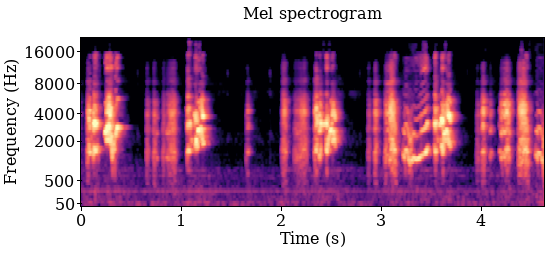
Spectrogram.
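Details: Happy cockatiel chattering indoors: raspy, scratchy bursts mixed with squeaky sliding notes in irregular quick runs, with a faint steady hum underneath.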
